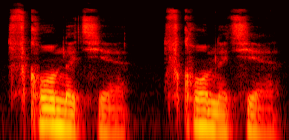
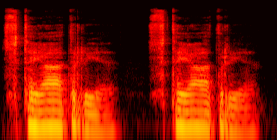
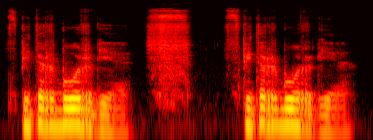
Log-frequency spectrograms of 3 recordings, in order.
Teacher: We've got a v colliding with an unvoiced consonant ka, and so we say в комнате, в комнате. Right, we have the assimilation of the first consonant in the cluster to the second consonant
